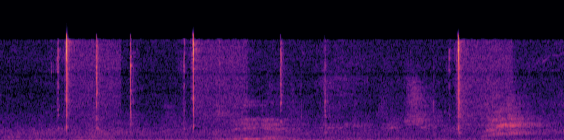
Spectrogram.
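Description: Fine fly-tying scissors snipping a few times, sharp short clicks as they trim the leather worm body and foam egg of a fly in the vise, over a steady low hum.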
